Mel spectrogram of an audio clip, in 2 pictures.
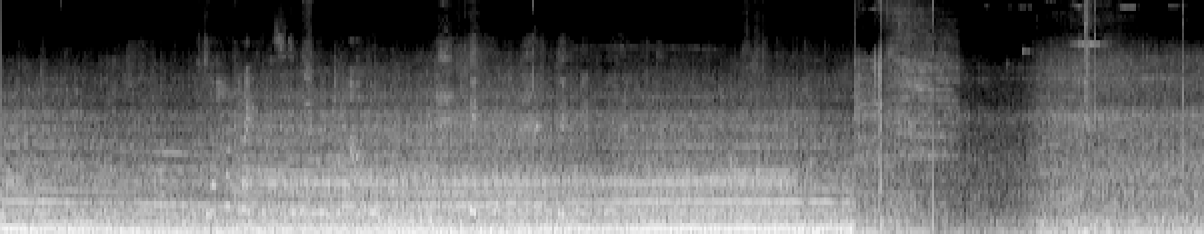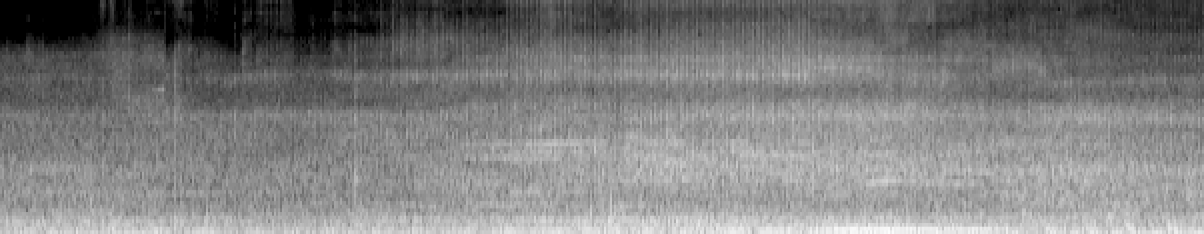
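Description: Mercedes-Benz Citaro bus's diesel engine heard from inside the saloon: a steady low drone with a fainter whine above it. About a third of the way in the sound drops away sharply; then, from outside, the bus's engine grows louder and surges as the bus pulls away from the stop near the end.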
